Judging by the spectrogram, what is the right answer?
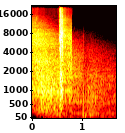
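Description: A Tokyo Marui MWS M4 gas blowback airsoft rifle fires one sharp, close crack followed by a faint secondary click, over a quiet hissing background.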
